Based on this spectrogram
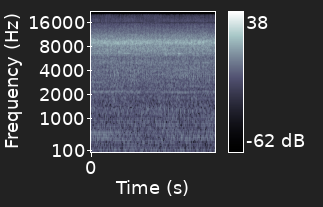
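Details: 2009 or 2010 Subaru Impreza 2.5-litre boxer idling, oil full on the dipstick: a steady, rattly knock under a harsh metallic clatter; rod knock on multiple rods from lack of oil, engine needs rebuilding.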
